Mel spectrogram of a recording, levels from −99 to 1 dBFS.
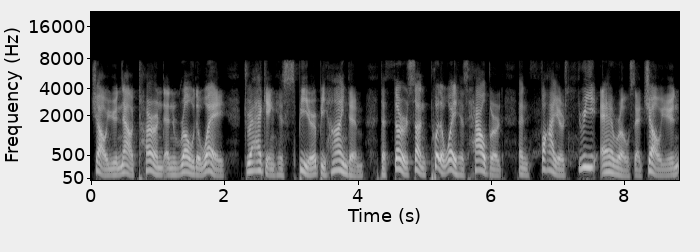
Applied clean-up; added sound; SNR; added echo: none; none; none; none.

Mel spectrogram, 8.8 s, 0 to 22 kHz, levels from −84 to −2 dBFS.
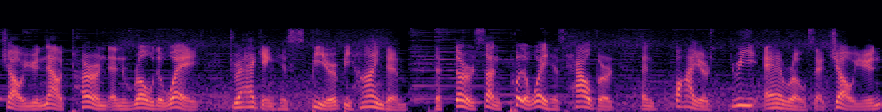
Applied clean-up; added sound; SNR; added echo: none; Hiss + Harp; 19 dB; none.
